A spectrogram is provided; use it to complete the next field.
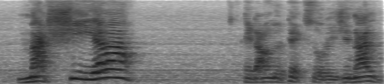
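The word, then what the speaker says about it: משיח: Dans le judaïsme, Messie, qui se dit en hébreu Mashiach, et dans le texte original des Écritures, et en grec, qui se prononce Christos, qui signifie oint, couvert d'huile.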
